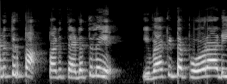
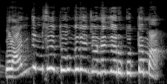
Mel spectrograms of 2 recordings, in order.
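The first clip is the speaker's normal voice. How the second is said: high, whiny daughter talking back; annoyed daughter; 8 semitones higher than usual. Acted. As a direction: sulkily complain about mother's nagging. Daughter role, annoyed retort. (எரிச்சலுடன் திருப்பிப் பேசும் மகள்)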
